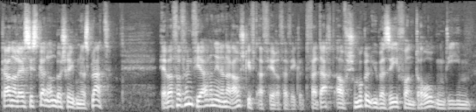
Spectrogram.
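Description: A man's voice: medium pitch, animated, brisk, lightly acted. A man acting a keen, persistent junior detective in a crime radio play, methodically and insistently laying out his reasoning.

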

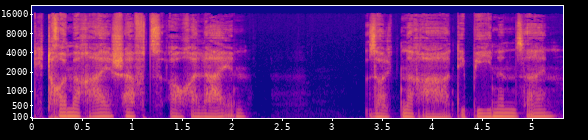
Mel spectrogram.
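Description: A woman reciting poetry in a measured, hushed and deliberate way, line by line. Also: rumbling low, steady tone. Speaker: poetry reader.

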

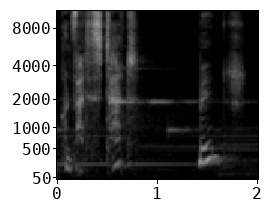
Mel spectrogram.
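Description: A woman's voice: takes it slowly, in a whisper, music in the background, close to an everyday voice. An actress with a northern German accent playing an outspoken, mocking woman friend in a verse radio play, emphatic and teasing. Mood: curious, conspiratorial. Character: brash, shrewd, outspoken female confidante, fearless and mocking.

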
